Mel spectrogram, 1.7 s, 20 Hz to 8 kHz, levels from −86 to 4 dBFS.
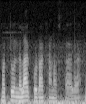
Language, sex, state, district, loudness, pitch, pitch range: Kannada, male, Karnataka, Bangalore, -18 LUFS, 110 Hz, 100-120 Hz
